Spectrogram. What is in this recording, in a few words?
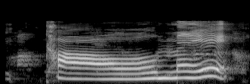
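"strawberry", hearing impaired; cao3mei2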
